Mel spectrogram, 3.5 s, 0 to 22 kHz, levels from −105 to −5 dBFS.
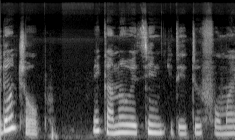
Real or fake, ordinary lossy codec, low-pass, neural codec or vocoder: fake; none; 19.8 kHz; vocoder, 44.1 kHz, 128 mel bands every 512 samples, BigVGAN v2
